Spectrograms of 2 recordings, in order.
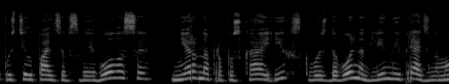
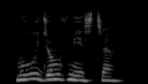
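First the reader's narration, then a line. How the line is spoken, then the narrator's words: Plain. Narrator (Russian): наконец сказал он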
